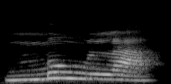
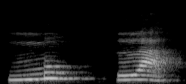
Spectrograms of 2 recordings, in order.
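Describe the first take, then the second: First: Mula drawn out as unbroken "mmmuulllaa"; sounds blended. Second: Mula split into "mu... la"; syllable by syllable. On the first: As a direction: join the sounds of Mula without a gap. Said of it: "Vamos fazer o sonzinho". (Mula esticado, sem pausa: "mmmuulllaa") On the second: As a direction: pause between the two syllables of Mula. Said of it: "Duas sílabas". (Mula em sílabas: "mu... la") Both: Shown as a demonstration.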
